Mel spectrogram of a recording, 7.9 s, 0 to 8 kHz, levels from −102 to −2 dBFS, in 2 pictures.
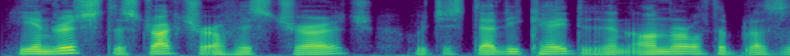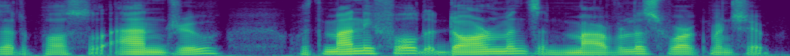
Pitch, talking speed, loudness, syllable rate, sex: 115 Hz, 175 wpm, -23 LUFS, 6.0 syllables/s, male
